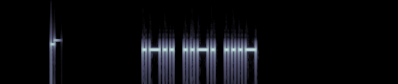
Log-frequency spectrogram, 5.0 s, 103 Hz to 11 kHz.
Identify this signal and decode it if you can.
Morse code, heard as a keyed tone, about 28 wpm, 700 Hz. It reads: LFV
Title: USA Call Sign Postfixes - 3 Letters 28wpm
